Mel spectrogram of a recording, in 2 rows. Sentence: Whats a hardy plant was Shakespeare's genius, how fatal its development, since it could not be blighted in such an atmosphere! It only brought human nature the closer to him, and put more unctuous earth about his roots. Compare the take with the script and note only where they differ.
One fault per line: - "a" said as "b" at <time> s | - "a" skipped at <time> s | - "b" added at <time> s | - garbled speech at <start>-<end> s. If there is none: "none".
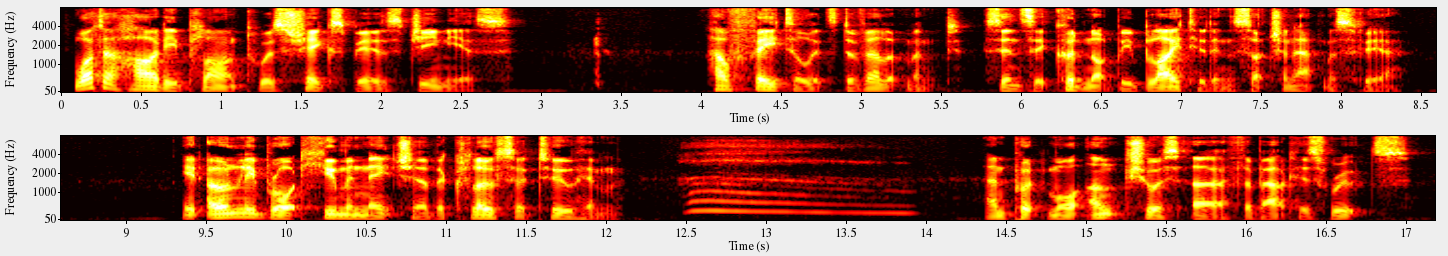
- "Whats" said as "What" at 0.1 s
